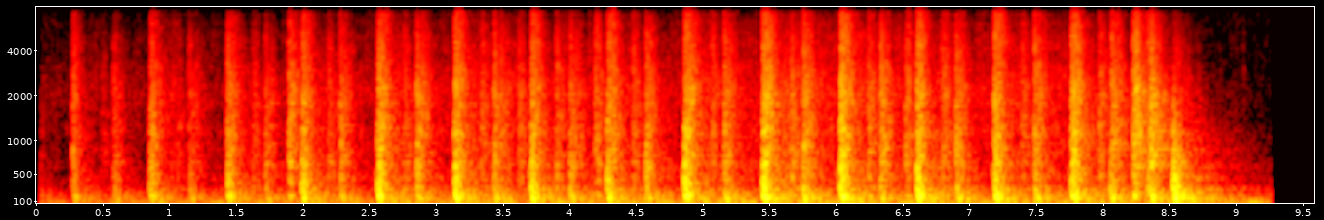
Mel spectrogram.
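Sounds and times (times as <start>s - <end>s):
rhythm: 0.0s - 9.3s.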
